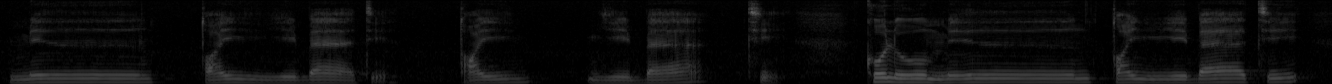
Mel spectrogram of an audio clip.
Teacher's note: نون مخفی میشه در بینی و از بینی ادا میشه به همراه مقدار توقف روی اون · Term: قاعده اخفا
